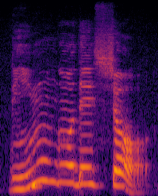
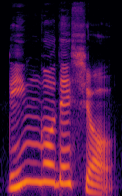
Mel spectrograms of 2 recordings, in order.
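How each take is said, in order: First: The pitch peaks on the syllable sho. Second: The pitch peaks on the syllable de. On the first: "The accent peak is on ro or sho" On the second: "The accent peak is on da or de. This is not correct according to the dictionaries"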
